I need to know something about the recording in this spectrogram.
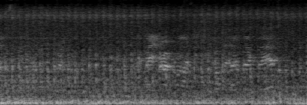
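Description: Loud, steady rumble of a helicopter engine and rotor from a display's soundtrack played over speakers, with voices over it.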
